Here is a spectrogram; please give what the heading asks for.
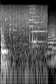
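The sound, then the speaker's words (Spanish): Sizzling of a thick bone-in rib steak frying in a pan: a steady, bright hiss that lasts about a second, then cuts off abruptly. “Y el chuletón con el que celebras cambiarte a Línea Directa, así.”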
